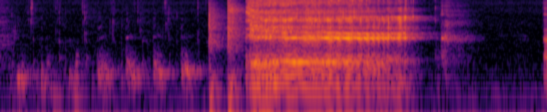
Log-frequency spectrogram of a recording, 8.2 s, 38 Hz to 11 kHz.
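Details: Deliberate "mega burp" from a series of 15: short, rapid gulps of swallowed air, then one long, loud, sustained belch lasting about two and a half seconds; burping.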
